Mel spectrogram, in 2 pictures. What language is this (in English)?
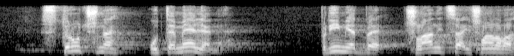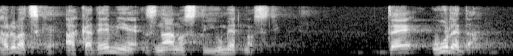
Croatian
